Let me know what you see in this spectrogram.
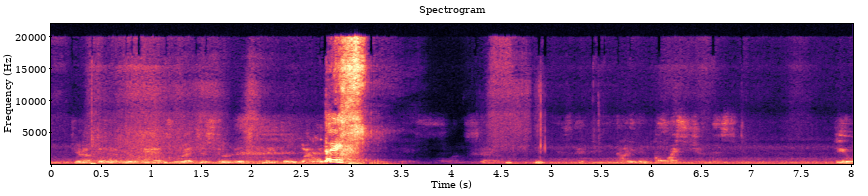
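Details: Adult male giving a single loud, explosive sneeze induced by chhikni powder, over background talk.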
